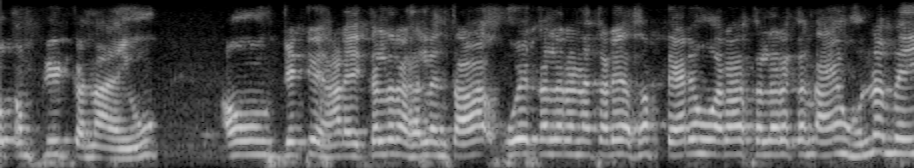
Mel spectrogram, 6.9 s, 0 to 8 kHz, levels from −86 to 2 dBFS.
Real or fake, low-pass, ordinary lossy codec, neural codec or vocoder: fake; 7.2 kHz; Opus, 32 kbps; codec, 44.1 kHz, 7.8 kbps, DAC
